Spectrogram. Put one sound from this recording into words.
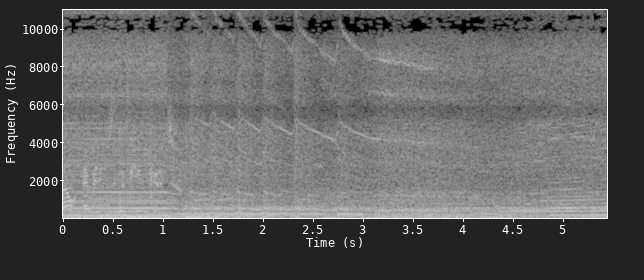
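A racing car engine drops sharply in pitch through quick downshifts while braking.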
